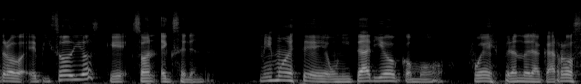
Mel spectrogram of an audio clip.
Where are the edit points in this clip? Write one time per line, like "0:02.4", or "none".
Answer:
none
